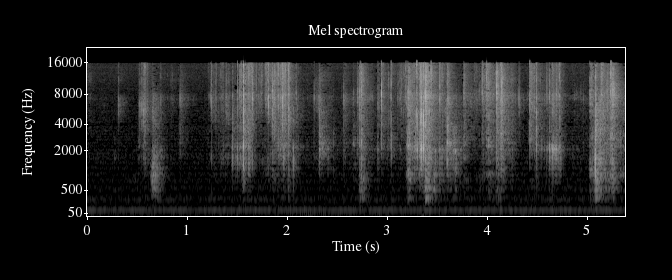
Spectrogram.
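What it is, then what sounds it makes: Dry soap being scratched and crumbled. Fingertips with long painted nails scratch, tear and crumble the orange soap strands and edge of a hand-sized solid bar of dry soap carved as a skull and held in the hands, letting shavings fall onto the table. Irregular bursts of dry, bright crunching and crumbling come and go over a faint steady low hum.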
